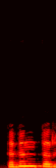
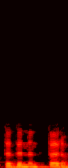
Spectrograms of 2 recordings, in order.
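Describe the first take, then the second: First: It is said as tad-an-tar, without the 'na'. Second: It is said as tad-an-an-tar, with the 'na'. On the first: The speaker calls it wrong. "तदंतर शब्द नहीं होगा" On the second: The speaker calls it right. "तदनंतर होगा"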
